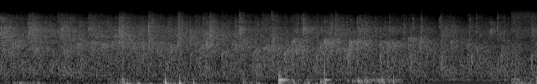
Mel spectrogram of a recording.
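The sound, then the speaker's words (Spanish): An audience applauds steadily, a dense crackling wash of many hands clapping at an even level, with a few faint murmurs and low thumps underneath, lasting about five seconds. “Así que un fuertísimo aplauso para Eugenio Previgliano.”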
